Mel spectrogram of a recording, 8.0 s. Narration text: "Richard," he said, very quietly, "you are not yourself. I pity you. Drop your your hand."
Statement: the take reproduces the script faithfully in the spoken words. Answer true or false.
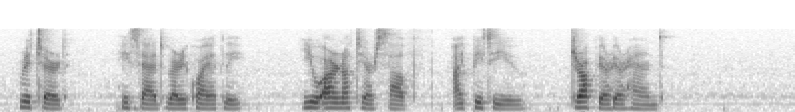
true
